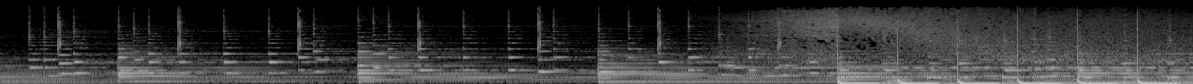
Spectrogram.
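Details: Instrumental electronic music with a steady beat and piano-like tones, with no animal sounds.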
